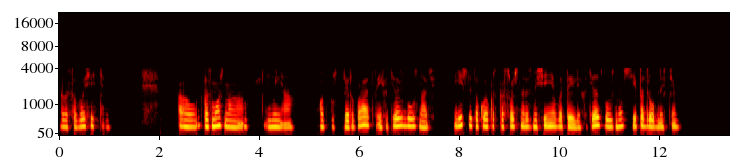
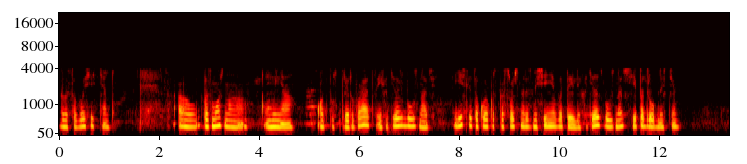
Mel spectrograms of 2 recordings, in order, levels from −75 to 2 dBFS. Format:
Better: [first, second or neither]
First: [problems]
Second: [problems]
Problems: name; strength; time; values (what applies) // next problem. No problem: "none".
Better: second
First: noise reduction (neural mask model DeepFilterNet 3)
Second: none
